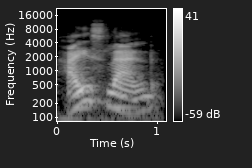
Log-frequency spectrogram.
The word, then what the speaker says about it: Iceland: Whereas in Iceland, C sounds like S.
